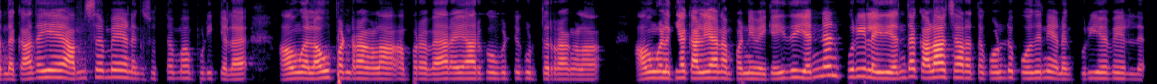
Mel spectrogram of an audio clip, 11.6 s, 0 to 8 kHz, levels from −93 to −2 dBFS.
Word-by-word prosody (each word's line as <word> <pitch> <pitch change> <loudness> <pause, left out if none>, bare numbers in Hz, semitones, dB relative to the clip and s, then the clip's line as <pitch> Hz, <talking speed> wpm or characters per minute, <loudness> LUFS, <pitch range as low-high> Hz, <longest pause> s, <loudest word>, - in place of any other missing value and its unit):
அந்த 185 0 -4
கதையே 235 +6 +2 0.2
அம்சமே 245 +4 -4
எனக்கு 200 -3 -9
சுத்தமா 215 +2 -10
புடிக்கல. 200 -3 -8 0.5
அவங்க 205 +3 +2
லவ் 225 +3 +5
பண்றாங்களாம், 200 -3 +1
அப்புறம் 195 -1 -7
வேற 200 +2 +2
யாருக்கும் 205 0 -1
விட்டுக்குடுத்துறாங்களாம், 190 -4 -6 0.4
அவங்களுக்கே 225 +2 +2
கல்யாணம் 220 -1 +3
பண்ணி 195 0 -2
வைக்க, 190 +1 -5
இது 250 +2 -2
என்னன்னு 310 +2 +1
புரியல, 265 -4 +3
இது 215 - +4
எந்த 240 +5 +1
கலாச்சாரத்தைக் 235 -3 +4
கொண்டு 225 +2 -4
போதுன்னு 220 +1 -2
எனக்கு 190 -1 -7
புரியவே 210 0 -4
இல்ல. 180 -1 -12
210 Hz, 145 wpm, -27 LUFS, 195-230 Hz, 0.5 s, லவ்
